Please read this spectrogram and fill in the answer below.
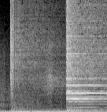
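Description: Round-title transition sound effect: a loud, deep rumbling boom with a brief whoosh, then, about a second and a third in, a sudden bright bell-like metallic hit that rings on and slowly fades.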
